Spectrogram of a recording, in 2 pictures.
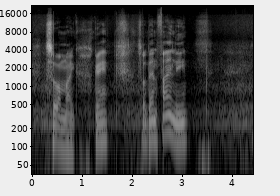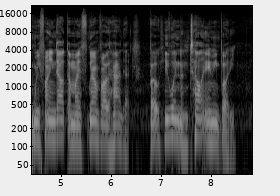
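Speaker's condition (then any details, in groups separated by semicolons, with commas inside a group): Cerebral palsy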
